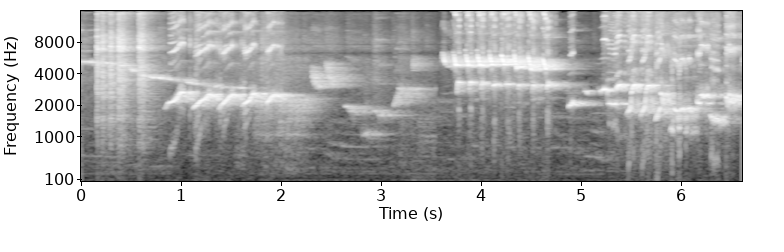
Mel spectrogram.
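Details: White-rumped shama in fierce song: rapid varied whistles and trills, descending slurred notes, pure held high tones and dense twittering chatter, nearly continuous.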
